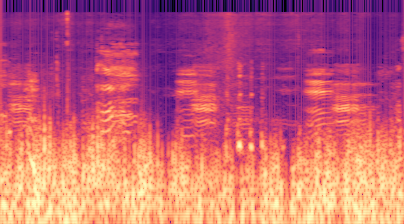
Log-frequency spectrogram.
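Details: Blue wildebeest calling: three nasal, harmonic honking calls, each lasting under a second, spaced about every one and a half seconds over a constant loud low rumble.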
